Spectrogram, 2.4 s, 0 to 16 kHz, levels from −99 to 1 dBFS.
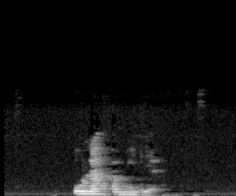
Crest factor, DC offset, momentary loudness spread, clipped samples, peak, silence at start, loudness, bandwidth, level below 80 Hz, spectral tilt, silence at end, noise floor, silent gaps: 18 dB; under 0.1%; 13 LU; under 0.1%; -2 dBFS; 0.75 s; -17 LUFS; 5.4 kHz; -64 dBFS; -9.5 dB/octave; 0.8 s; -68 dBFS; none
